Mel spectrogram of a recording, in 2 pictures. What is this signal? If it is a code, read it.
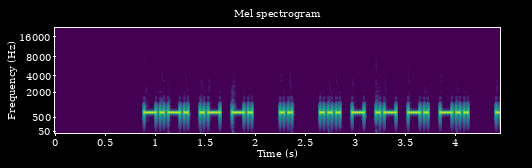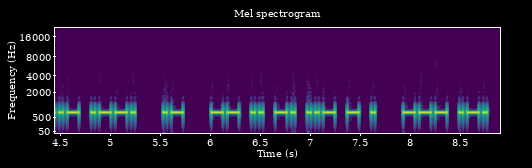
Morse code, heard as a keyed tone, about 30 wpm, 700 Hz. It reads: CAN I STAND UP A MINUTE OR
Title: Sentences from Top 1000 Words - Review Part 1 - 30wpm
